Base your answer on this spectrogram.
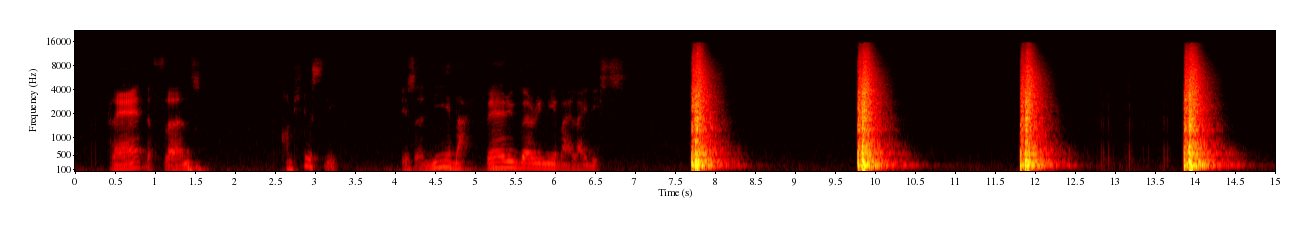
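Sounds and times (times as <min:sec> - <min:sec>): snare drum flams: 0:07.7 - 0:08.2, 0:09.8 - 0:10.4, 0:11.8 - 0:12.4, 0:13.9 - 0:14.5.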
